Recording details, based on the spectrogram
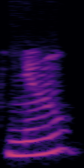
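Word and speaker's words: GNU: actually really mean dnu Linux and GN is pronounced new but it doesn't really matter how you pronounce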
